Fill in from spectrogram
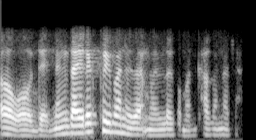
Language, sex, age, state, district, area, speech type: Bodo, male, 18-30, Assam, Kokrajhar, rural, conversation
